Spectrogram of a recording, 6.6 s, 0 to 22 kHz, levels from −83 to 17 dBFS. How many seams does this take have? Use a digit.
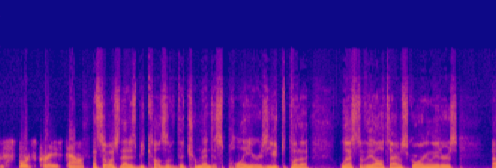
1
